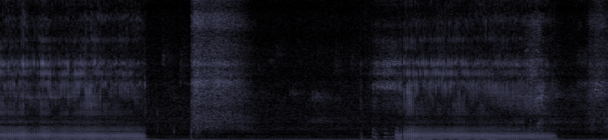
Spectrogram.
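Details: French Bulldog named Benjamin snoring while asleep: two long, droning, vibrating snores about four seconds apart, each roughly one and a half seconds, with quiet breathing between them.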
